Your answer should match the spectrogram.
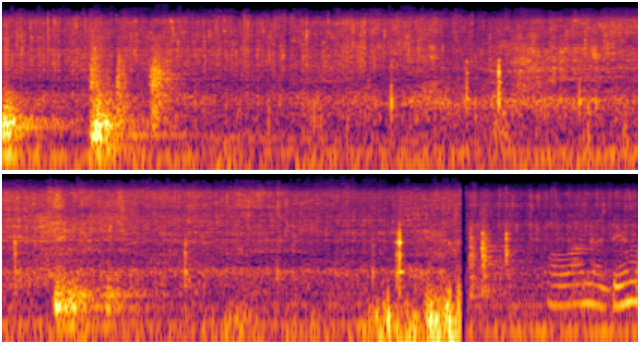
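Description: Green onion cooking over low heat in a pan, giving a steady soft sizzle and frying crackle with a few louder clinks and stirring knocks scattered throughout.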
